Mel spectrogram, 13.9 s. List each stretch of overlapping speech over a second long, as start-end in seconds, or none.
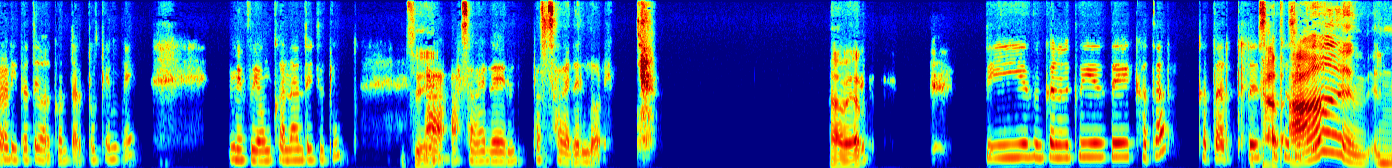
none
